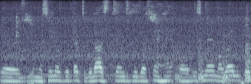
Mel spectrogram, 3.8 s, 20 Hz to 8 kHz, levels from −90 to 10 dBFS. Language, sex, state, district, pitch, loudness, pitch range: Hindi, male, Rajasthan, Bikaner, 150 Hz, -17 LUFS, 140-155 Hz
